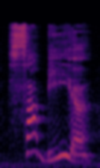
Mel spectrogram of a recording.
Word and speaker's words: sabia: Quando pronunciamos sabia, não possui acento, não é verdade? Quando a gente pronuncia sabiá, percebemos o acento agudo na última letra. E quando pronunciamos sábia, percebemos o acento agudo na letra A, que segue o S. Então, a pronúncia de cada uma das palavras se torna diferente.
